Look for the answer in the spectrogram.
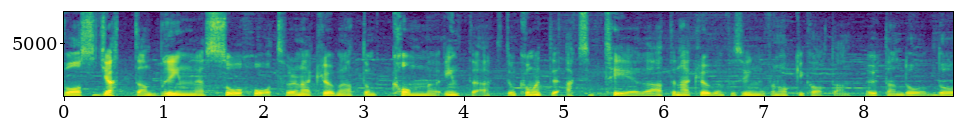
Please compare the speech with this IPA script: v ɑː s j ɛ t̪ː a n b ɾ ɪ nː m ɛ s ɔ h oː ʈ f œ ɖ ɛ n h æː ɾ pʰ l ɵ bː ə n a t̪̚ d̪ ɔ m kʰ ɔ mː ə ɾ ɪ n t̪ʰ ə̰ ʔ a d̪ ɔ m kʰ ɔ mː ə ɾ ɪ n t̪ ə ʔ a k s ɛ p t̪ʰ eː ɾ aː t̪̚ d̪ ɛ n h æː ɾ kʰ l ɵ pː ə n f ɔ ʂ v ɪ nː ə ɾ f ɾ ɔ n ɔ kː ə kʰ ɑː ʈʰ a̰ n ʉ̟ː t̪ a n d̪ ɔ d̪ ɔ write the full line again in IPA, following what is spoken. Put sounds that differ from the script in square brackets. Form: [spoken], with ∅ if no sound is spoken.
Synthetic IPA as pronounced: v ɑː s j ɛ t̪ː a n b ɾ ɪ nː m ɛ s ɔ h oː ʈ f œ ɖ ɛ n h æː ɾ [kʰ] l ɵ bː ə n a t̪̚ d̪ ɔ m kʰ ɔ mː ə ɾ ɪ n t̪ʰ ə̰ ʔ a d̪ ɔ m kʰ ɔ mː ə ɾ ɪ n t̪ ə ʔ a k s ɛ p t̪ʰ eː ɾ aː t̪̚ d̪ ɛ n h æː ɾ kʰ l ɵ [bː] ə n f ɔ ʂ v ɪ nː ə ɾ f ɾ ɔ n ɔ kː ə kʰ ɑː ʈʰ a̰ n ʉ̟ː t̪ a n d̪ ɔ d̪ ɔ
